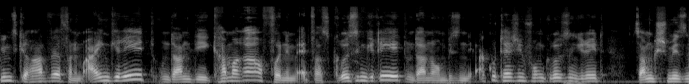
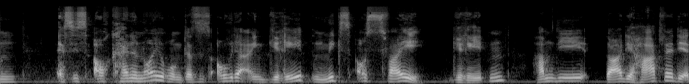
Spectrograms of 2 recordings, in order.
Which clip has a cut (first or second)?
second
